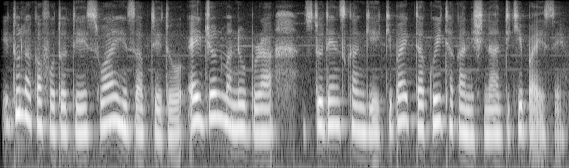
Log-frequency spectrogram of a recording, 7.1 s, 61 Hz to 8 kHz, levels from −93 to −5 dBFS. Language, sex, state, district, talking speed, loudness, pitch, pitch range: Nagamese, female, Nagaland, Dimapur, 185 wpm, -17 LUFS, 190 Hz, 170-215 Hz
